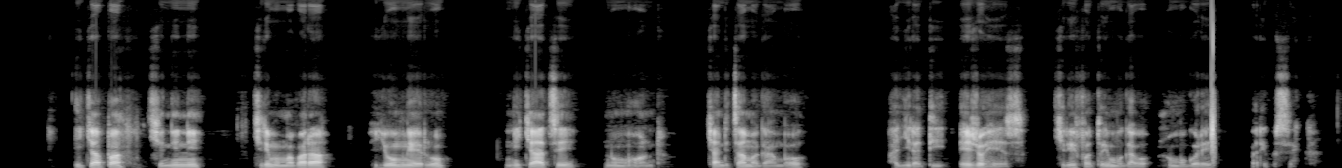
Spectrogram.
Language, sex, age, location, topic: Kinyarwanda, male, 36-49, Kigali, finance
